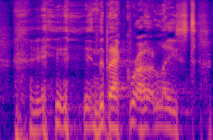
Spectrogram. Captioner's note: man laughing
